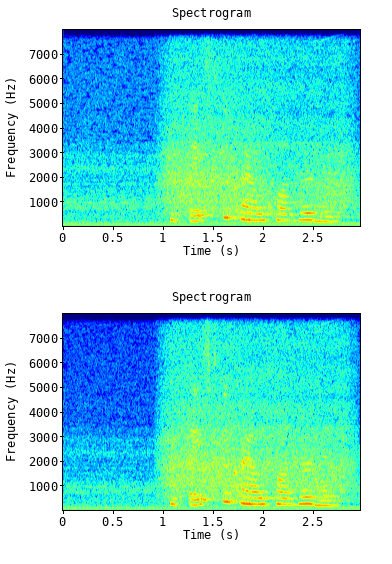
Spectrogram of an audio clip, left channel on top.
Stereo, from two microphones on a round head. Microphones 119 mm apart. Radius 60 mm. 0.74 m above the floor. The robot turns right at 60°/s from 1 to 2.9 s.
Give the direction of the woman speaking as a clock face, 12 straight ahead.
6 o'clock.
